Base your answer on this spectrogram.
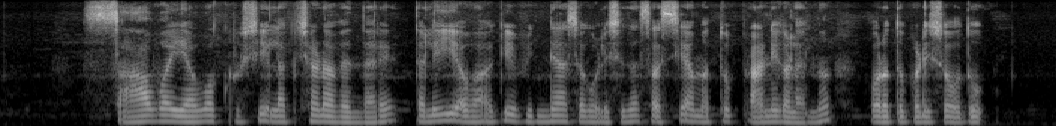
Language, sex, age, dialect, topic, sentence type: Kannada, male, 25-30, Mysore Kannada, agriculture, statement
